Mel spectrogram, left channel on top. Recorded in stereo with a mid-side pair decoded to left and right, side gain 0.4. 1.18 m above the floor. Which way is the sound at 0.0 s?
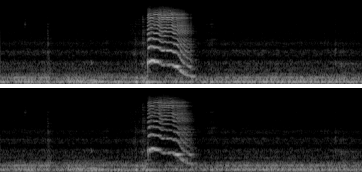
25° left.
